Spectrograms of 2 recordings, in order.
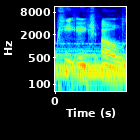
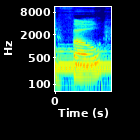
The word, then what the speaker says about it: pho: Now, pho is spelled P-H-O. So normally people want to say pho, but it's pronounced pho.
